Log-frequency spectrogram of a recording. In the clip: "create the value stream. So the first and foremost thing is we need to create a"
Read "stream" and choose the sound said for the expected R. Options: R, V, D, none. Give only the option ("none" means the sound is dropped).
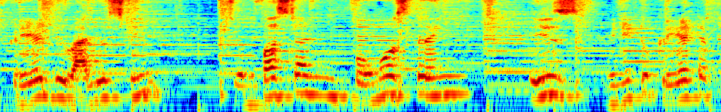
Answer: none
